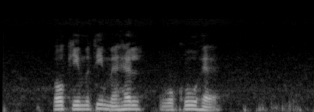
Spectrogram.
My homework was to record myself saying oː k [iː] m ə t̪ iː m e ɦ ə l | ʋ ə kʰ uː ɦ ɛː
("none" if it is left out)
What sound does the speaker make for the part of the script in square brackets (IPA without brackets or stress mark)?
iː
